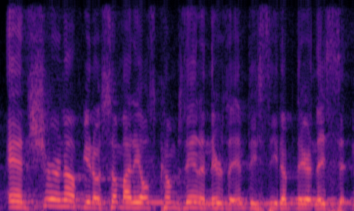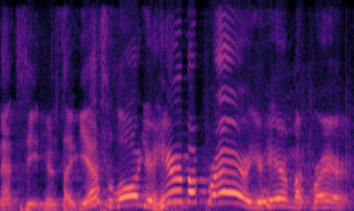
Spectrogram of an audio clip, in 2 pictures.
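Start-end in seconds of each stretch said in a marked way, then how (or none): 4.3-7.0 high, loud hallelujah-style shout; hammed-up cry of answered prayer; jubilant praying. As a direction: shout it in mock triumph. Acted triumphant answer to prayer.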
